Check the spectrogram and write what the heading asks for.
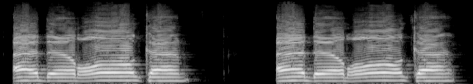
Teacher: Di sini ada dua keadaan. Ro ditebalkan karena dia berbaris atas dan juga karena ada yang berbaris depan.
